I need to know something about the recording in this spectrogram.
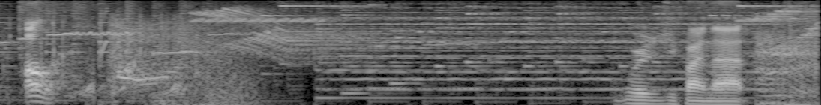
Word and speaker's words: Aleph: It's Aleph. Aw being the emphasis syllable. Aleph.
